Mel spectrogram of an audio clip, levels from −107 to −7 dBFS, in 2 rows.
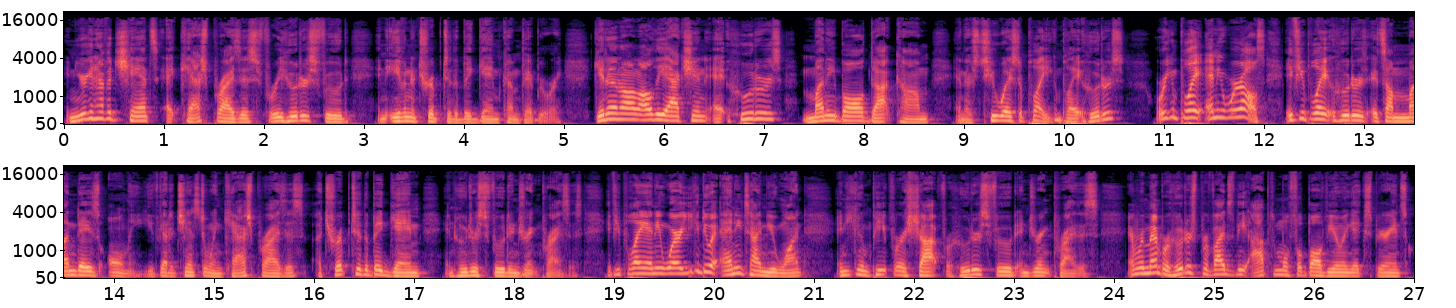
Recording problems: none

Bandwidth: 17.5 kHz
